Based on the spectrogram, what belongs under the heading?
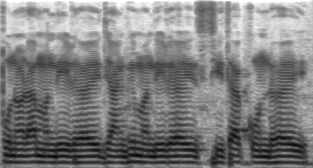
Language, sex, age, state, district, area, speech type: Maithili, male, 45-60, Bihar, Sitamarhi, rural, spontaneous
